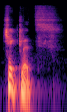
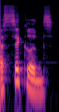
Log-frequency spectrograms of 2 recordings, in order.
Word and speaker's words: cichlids: you're right but yeah cichlids oh that's how I say it or some people say kids which I I've heard that pronunciation before too there are lots of different ways to pronounce names um you know in Dutch it begins with ch with a CH sound so yeah that's probably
